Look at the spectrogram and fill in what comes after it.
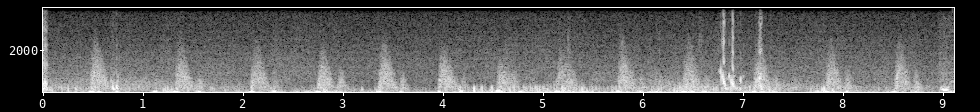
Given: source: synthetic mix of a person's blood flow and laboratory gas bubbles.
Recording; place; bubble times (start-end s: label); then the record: Doppler ultrasound of blood flow; subclavian vein
0.00-0.10 s: bubbles
0.69-0.80 s: bubbles
6.76-7.03 s: bubbles
7.12-7.23 s: bubbles
8.96-9.11 s: bubbles
From the record:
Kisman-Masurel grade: 121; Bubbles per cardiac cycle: 1 to 2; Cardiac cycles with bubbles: 10 to 50%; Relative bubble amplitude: barely perceptible (0.100 to 0.250); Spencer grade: 2 (many but less than half of the cardiac periods contain bubble signals, singularly or in groups); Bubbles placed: anywhere in the cardiac cycle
